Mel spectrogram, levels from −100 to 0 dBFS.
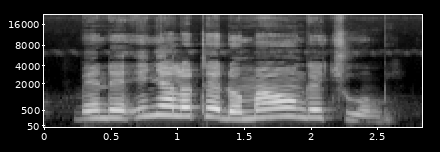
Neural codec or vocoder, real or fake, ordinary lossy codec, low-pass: none; real; none; none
